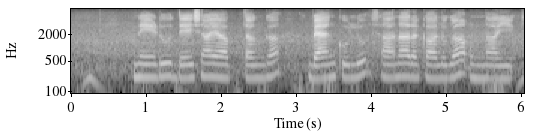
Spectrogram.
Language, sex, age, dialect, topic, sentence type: Telugu, female, 18-24, Southern, banking, statement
